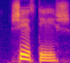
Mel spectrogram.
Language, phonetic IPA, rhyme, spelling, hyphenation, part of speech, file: Hungarian, [ˈʃeːrteːʃ], -eːʃ, sértés, sér‧tés, noun, Hu-sértés.ogg
- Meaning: 1. offence, insult, affront (emotional) 2. transgression, breach, violation (a breaking or infraction of a law, or of any obligation or tie; non-fulfillment) 3. (bodily) harm, assault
